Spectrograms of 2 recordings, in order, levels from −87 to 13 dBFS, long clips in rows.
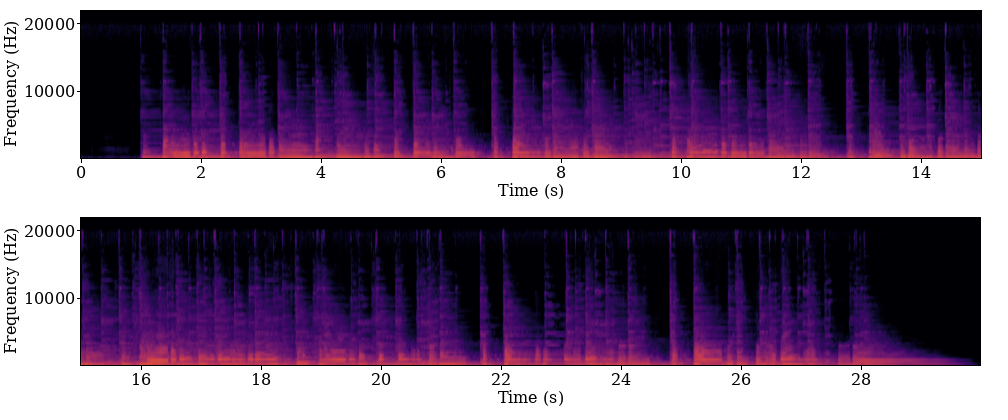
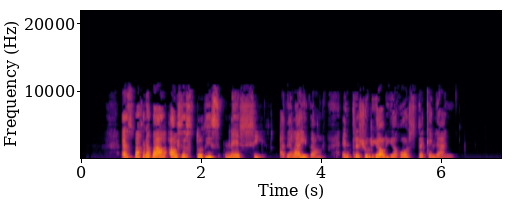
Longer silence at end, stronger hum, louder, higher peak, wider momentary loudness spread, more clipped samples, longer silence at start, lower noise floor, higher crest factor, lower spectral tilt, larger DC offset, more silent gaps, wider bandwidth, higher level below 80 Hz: second, 0.45 s vs 0.8 s; neither; second, -35 LUFS vs -21 LUFS; second, -18 dBFS vs 0 dBFS; second, 7 LU vs 15 LU; neither; first, 1 s vs 0.65 s; second, -69 dBFS vs -75 dBFS; second, 16 dB vs 22 dB; first, -5.5 dB/octave vs -4 dB/octave; neither; neither; first, over 20 kHz vs 11.5 kHz; first, -62 dBFS vs -74 dBFS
